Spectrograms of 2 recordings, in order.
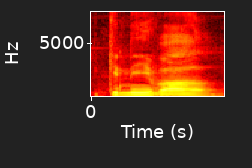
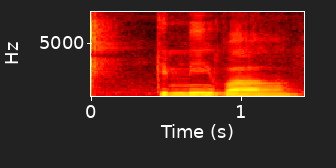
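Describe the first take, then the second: First: Said in the usual way. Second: ఇకినీవా said slowly, each syllable clear; slow careful model. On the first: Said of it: "ఏయ్, మళ్ళీ ఇడ్లీ అనద్దు". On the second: Shown as a demonstration. Teacher models ఇకినీవా slowly so kids stop saying idli. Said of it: "బాగా చెప్పండి".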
